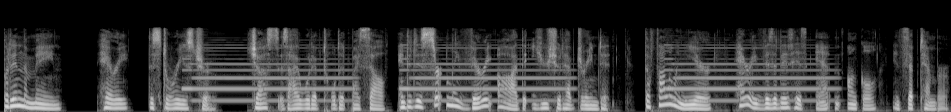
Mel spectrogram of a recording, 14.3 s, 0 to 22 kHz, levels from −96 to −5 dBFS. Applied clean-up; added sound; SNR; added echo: none; Wind instrument, woodwind instrument; 12 dB; none.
